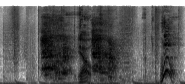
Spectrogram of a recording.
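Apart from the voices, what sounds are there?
sneeze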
